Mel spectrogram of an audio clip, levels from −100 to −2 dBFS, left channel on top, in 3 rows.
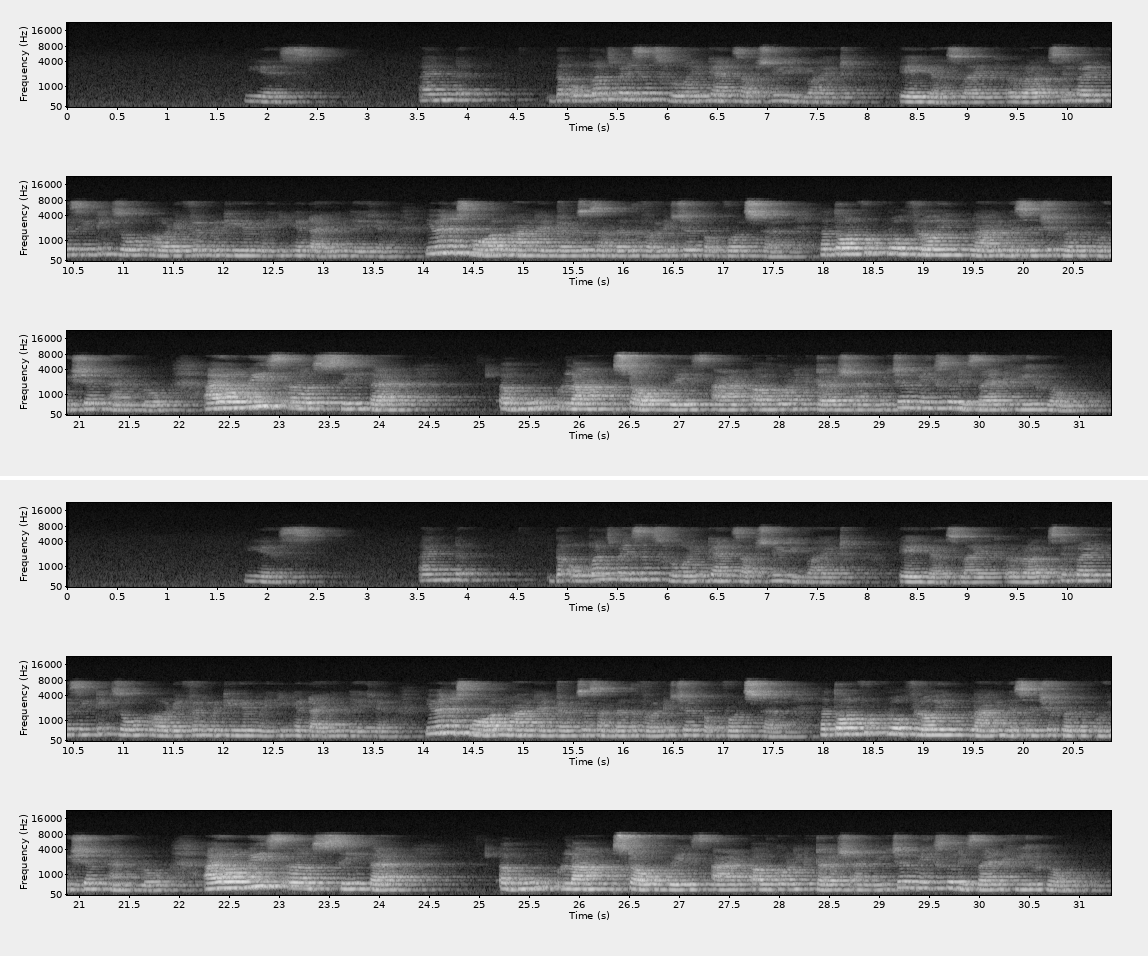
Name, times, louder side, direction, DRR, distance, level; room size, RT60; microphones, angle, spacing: voice 1, 1.8-2.4 3.5-4.0 4.8-7.7 8.3-13.6 14.0-24.2 25.2-31.0, right 1 dB, 25° right, -6 dB, 0.4 m, -29 dB
3.8 x 3.3 x 3.1 m, 1.4 s
head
